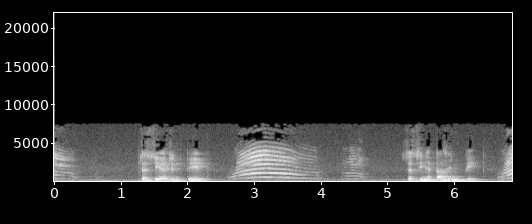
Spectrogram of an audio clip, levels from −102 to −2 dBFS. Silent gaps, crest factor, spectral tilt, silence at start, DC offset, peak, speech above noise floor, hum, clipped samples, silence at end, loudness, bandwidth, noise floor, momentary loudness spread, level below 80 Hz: none; 16 dB; -3.5 dB/octave; 0 s; 0.1%; -2 dBFS; 28 dB; none; under 0.1%; 0 s; -14 LUFS; 7.6 kHz; -42 dBFS; 23 LU; -44 dBFS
